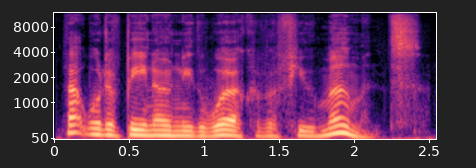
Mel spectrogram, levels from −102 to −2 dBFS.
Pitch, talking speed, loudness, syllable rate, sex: 130 Hz, 260 wpm, -15 LUFS, 5.6 syllables/s, male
